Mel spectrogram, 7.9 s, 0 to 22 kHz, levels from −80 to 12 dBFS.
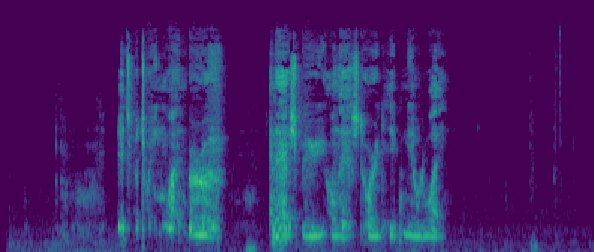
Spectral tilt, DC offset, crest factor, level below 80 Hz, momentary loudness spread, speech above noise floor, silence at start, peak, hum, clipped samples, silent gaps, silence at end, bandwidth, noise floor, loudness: -1 dB/octave; under 0.1%; 22 dB; -52 dBFS; 13 LU; 41 dB; 1.55 s; -2 dBFS; none; under 0.1%; none; 0.75 s; 14.5 kHz; -63 dBFS; -20 LUFS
